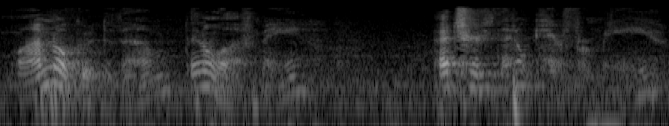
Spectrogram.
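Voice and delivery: soft, hushed devil whispering lies; devil's whisper. Acted. Preacher voicing the devil to a doubting church member, hushed whisper. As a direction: breathe it like a tempting whisper. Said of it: "you know who says that? The devil says that".

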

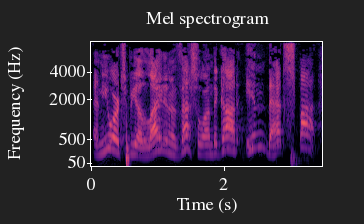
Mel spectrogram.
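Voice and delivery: normal talking voice

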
